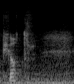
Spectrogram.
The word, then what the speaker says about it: Piotr: Obviously Peter, I know Peter in Polish is pronounced Piotr.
